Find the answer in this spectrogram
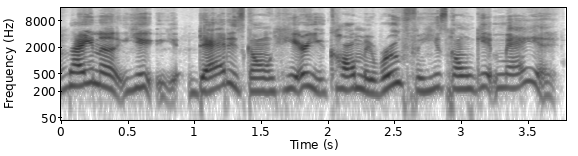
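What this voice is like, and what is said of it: Spot-on impression of the character Rufus. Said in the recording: “That's a really good impression of ... Spot on and hilarious”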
